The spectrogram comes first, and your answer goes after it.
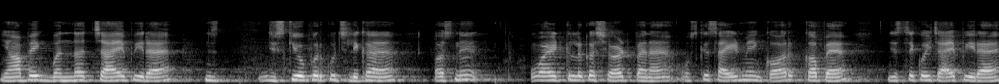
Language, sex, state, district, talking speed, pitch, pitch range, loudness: Hindi, male, Bihar, Jamui, 215 wpm, 185 Hz, 175-200 Hz, -17 LUFS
